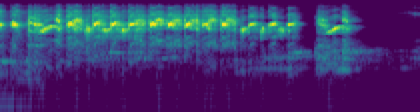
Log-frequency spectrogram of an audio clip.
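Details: A sunbird (sogok ontong) used as a training master for young sunbirds gives a rapid, very high twittering trill of sharp chipping notes for about two seconds, then a brief burst of squeaky notes.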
